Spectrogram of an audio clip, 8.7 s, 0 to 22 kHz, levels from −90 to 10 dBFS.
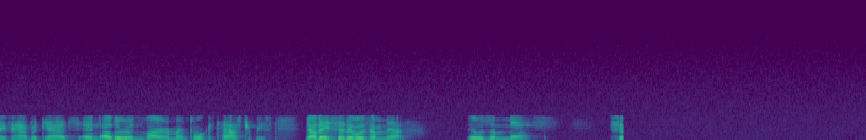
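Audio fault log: Throughout: channels drifting apart. The left and right channels slide slowly out of step over the whole clip. The gap between them grows to about a millisecond by the end. That fits two devices running on clocks that differ by roughly 150 parts per million. Summed to mono, the shifting delay pushes comb notches slowly across the spectrum. The result is a slow, creeping flanging on the speech, heard through a telephone-band path with nothing above 3.8 kHz.
6.24 s to end: audio dropout to a faint residue. The speech cuts out abruptly at 6.24 s and never returns. What remains is only hiss, about 40 dB below the earlier signal level. The drop is sudden, not a pause or a fade. That points to the wanted signal being lost while the path after the break stayed live. The likely cause is an upstream source or link failing, leaving only the open chain's noise.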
